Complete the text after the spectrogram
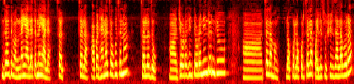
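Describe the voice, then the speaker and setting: A woman's voice: very high voice, fast, dry recording. A woman voicing a bossy, fussing village auntie in a cartoon comedy, grumbling and chatty, with a Varhadi Marathi accent. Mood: hurrying. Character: bossy, fussing village auntie, caring about her workers.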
